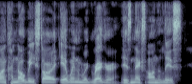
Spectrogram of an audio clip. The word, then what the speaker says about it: Ewan McGregor: Ewan McGregor.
